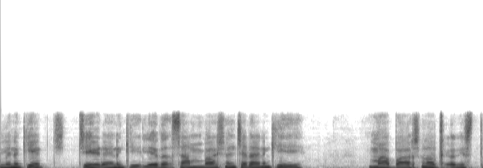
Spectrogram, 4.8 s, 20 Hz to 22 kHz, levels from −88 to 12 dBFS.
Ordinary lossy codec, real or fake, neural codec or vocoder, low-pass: none; fake; codec, 24 kHz, 3 kbps, HILCodec; 7.2 kHz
